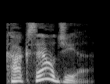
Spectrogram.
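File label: "coxalgia", British English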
